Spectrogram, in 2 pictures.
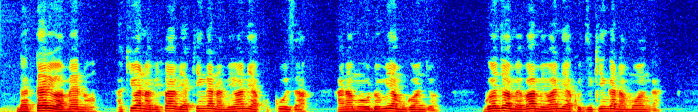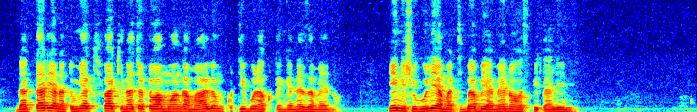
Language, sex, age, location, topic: Swahili, male, 18-24, Nakuru, health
